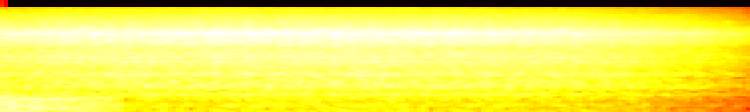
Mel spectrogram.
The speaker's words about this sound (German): Dafür tanzte der Regenmacher mit einem hohlen, von Ameisen zerfressenen großen Ast in der Hand ums Feuer herum. Dieses Holzinstrument heißt deshalb noch heute Regenmacher und rauscht so schön wie ein Sommerregen.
